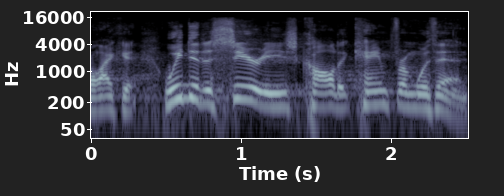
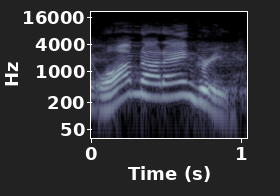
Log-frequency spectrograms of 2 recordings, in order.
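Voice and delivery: higher-pitched, protesting little denial; mock denial; 6 semitones higher than usual. Man denying his anger when asked about feelings, mock protest. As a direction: act out someone insisting they are fine.

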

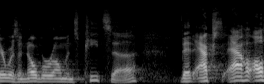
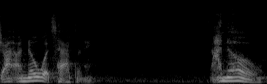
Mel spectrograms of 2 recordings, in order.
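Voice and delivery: compassionate Jesus; 7 dB quieter than usual. Acted. Jesus speaks compassionately to churches.

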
